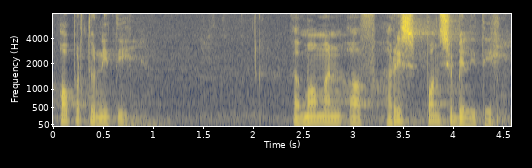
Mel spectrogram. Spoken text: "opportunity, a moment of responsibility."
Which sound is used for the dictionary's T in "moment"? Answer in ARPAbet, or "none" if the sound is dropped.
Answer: none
